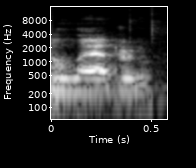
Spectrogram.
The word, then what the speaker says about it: Eladrin: Eladrin. How do you Best- spell that? Like Aladdin, but Aladrin.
